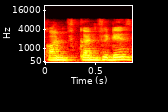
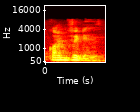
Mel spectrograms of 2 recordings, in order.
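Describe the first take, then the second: First: The first vowel is not an open 'aw' sound. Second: The first vowel is an open 'aw' sound. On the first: The speaker calls it wrong. "नहीं" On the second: The speaker calls it right. "ओ का उच्चारण यहाँ पर कौन"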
